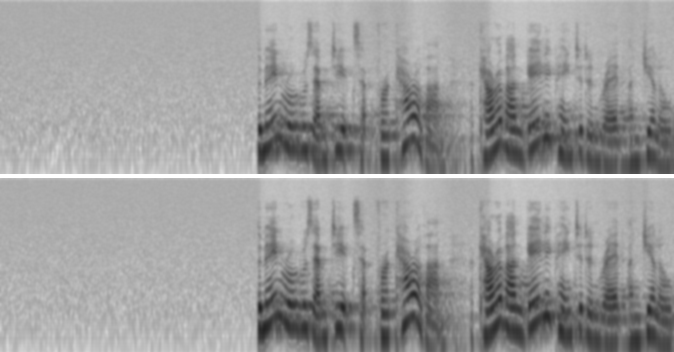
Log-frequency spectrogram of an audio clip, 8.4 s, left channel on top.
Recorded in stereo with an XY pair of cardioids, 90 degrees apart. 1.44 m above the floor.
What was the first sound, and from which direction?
A woman speaking, 30° right.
